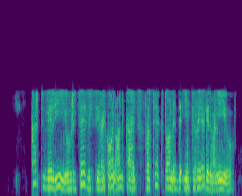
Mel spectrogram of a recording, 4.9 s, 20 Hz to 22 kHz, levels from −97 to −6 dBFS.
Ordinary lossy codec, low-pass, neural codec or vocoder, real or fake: AAC, 16 kbps; 7.2 kHz; codec, 16 kHz, 4.8 kbps, FACodec; fake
